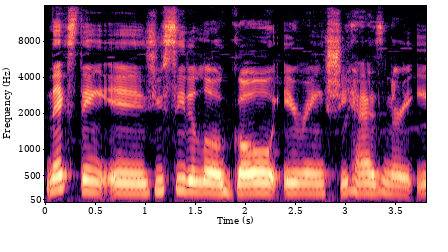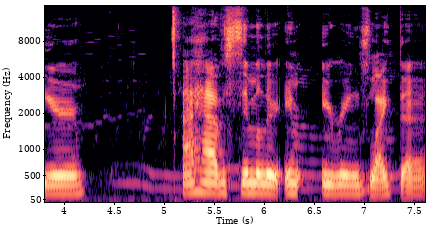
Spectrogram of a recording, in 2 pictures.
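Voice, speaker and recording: A woman speaks fairly slowly in a dark, mellow tone. Her intonation stays fairly even. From Tennessee. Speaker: vlogger. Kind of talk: casual monologue. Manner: rambling, hesitant.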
